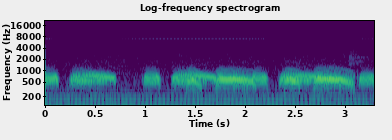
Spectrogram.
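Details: Spotted dove in deep 'thunder-tone' cooing with a sustained finish. Long, low, smooth coos run almost without gaps, each gently falling in pitch and broken by short notes.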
